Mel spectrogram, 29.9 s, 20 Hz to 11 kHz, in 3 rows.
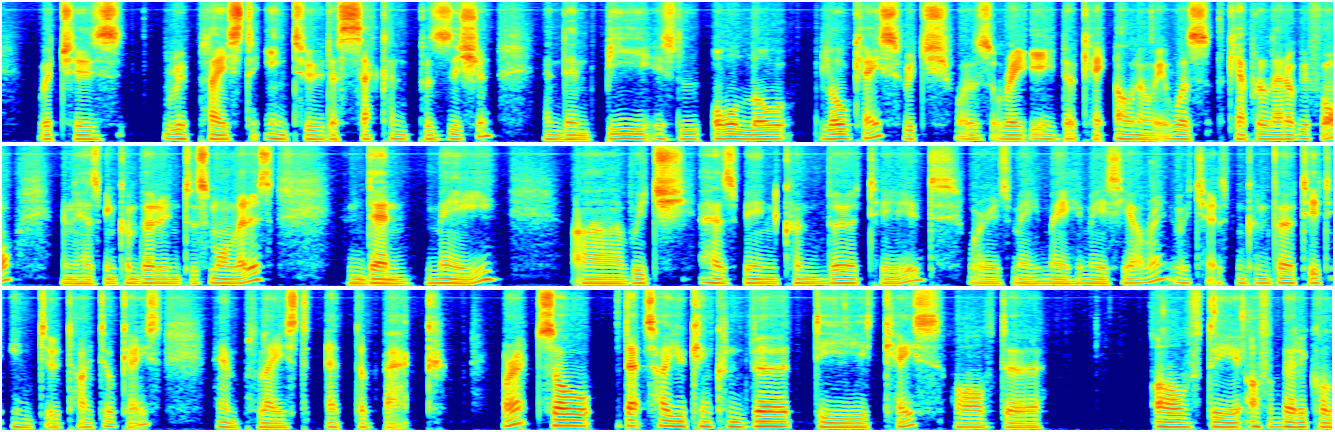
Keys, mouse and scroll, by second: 26.4-27.9 scroll down 2, 26.5 shift+Down, 28.2 shift+End, 28.2 ctrl+c, 28.4 click, 29.2 shift+Home.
